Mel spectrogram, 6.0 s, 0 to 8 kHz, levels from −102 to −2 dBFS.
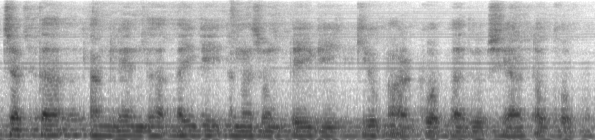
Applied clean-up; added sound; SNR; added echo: neural separator model SepFormer DNS4.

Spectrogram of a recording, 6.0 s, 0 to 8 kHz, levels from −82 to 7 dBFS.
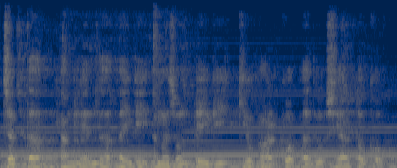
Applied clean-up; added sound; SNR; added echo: none; Wind instrument, woodwind instrument; 11 dB; reverberation time 2.6 s.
